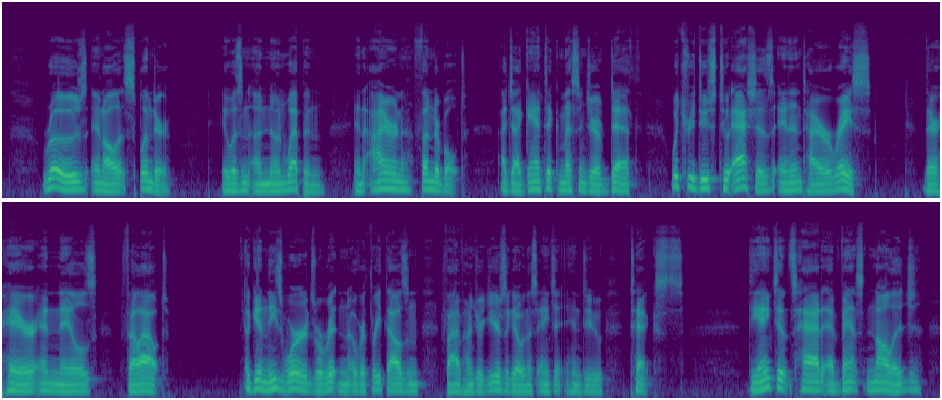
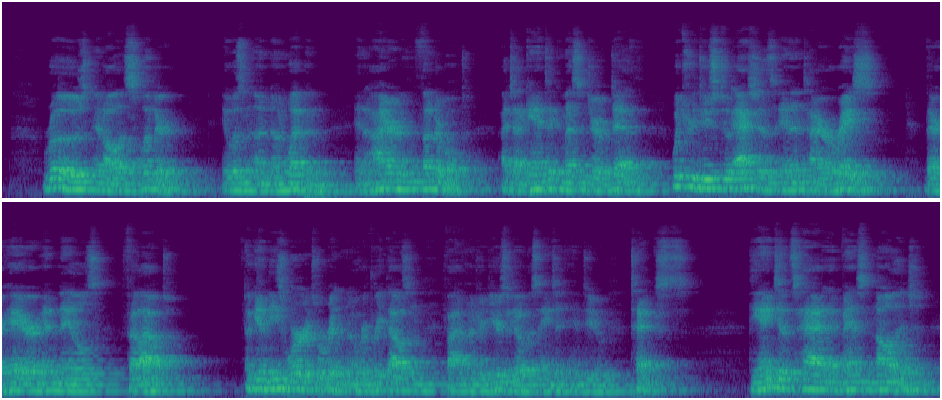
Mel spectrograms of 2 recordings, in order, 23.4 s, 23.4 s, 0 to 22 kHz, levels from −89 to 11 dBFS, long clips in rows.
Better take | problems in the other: first | off-mic speech; far // room echo; noticeable; dies away in 0.9 s

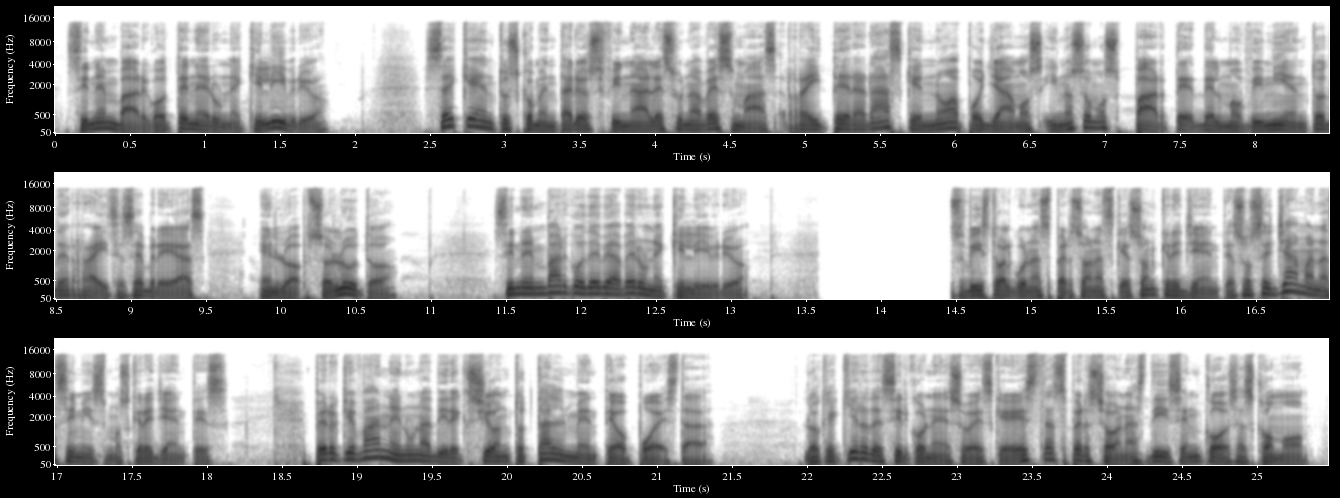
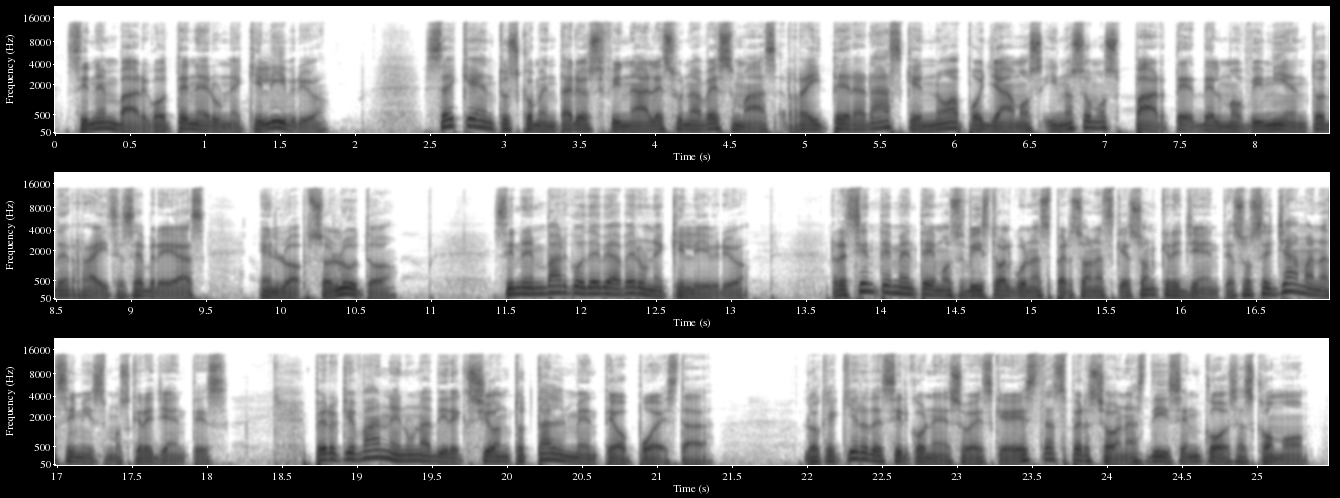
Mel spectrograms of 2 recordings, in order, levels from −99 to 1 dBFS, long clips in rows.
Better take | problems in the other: second | audio cutting out; at 14 s for 1 s

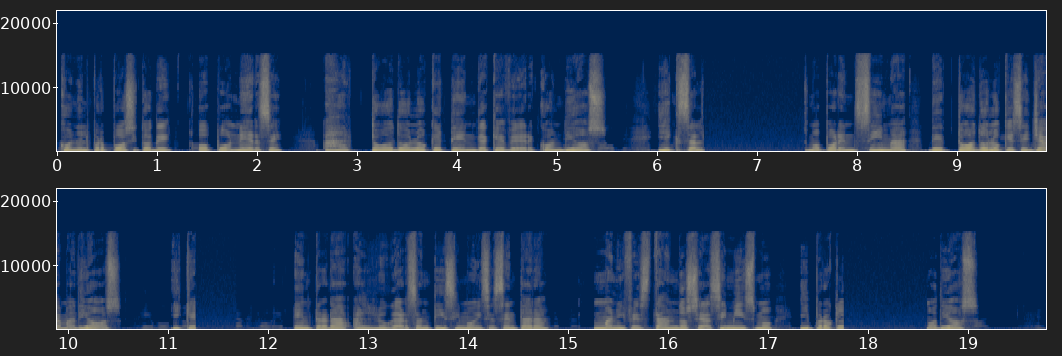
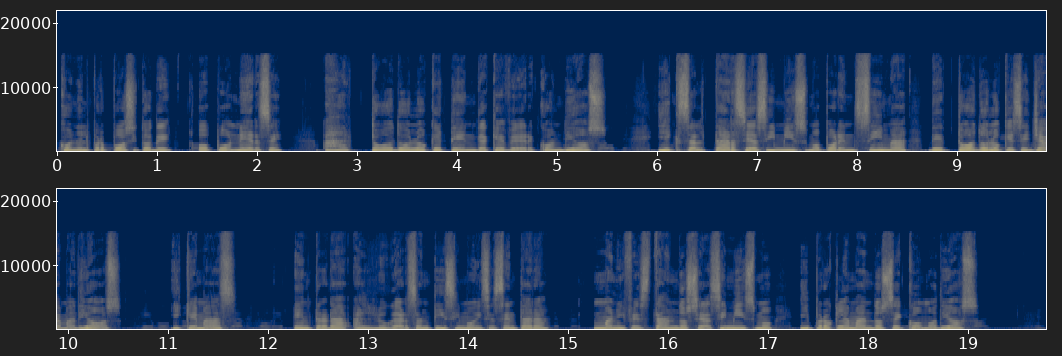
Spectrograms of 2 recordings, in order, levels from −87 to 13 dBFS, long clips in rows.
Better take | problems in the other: second | audio cutting out; at 6.5 s for 1 s, at 11 s and at 18 s for 1 s

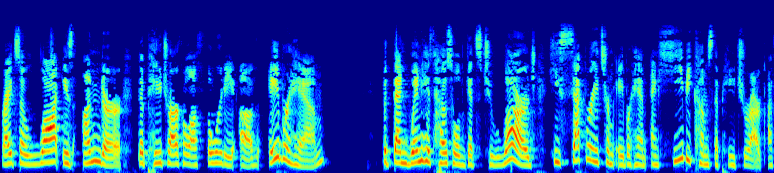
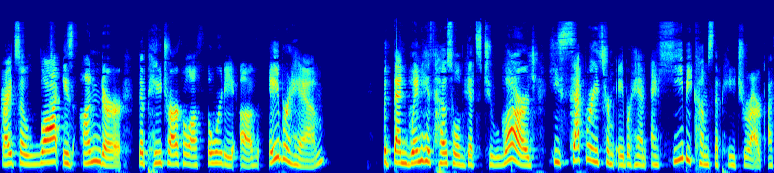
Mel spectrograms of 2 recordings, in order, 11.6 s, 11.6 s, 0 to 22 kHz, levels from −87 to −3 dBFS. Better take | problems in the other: second | garbled, watery; badly; nothing above 10 kHz; slightly in the second

